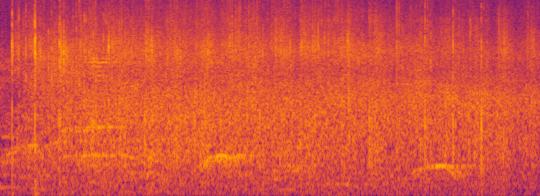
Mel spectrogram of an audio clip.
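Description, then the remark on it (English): Steady audience applause, a round of applause for Jesus, a dense continuous patter of many hands clapping at even loudness for several seconds, with faint cheers or whoops rising briefly above it. “I think that needs another round of applause for Jesus.”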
